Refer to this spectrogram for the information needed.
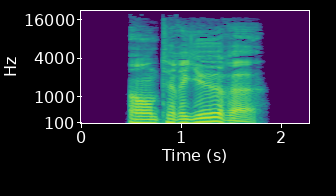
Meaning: nominative/accusative/genitive plural of Interieur
- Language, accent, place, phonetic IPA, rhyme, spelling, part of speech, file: German, Germany, Berlin, [ɛ̃teˈʁi̯øːʁə], -øːʁə, Interieure, noun, De-Interieure.ogg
